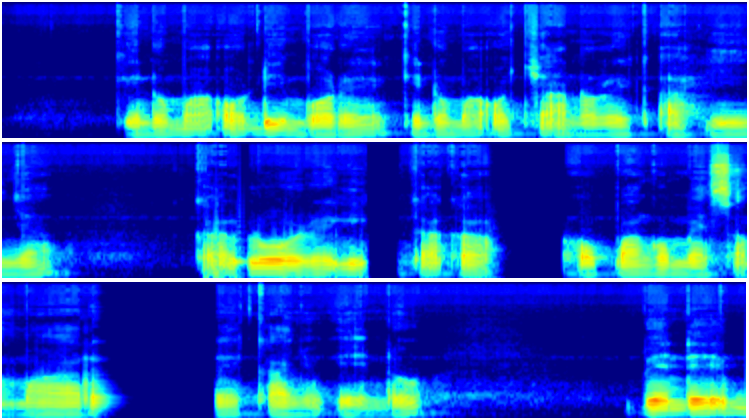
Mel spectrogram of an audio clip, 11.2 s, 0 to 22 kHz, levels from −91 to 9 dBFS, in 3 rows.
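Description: From 4.57 to 5.73 s the speech stalls repeatedly, a stutter. It halts 20 times, the longest for 161 ms. Packets arrived late, so the receiver kept extending the last sound. About 433 ms is filled in, 38% of the span. Nothing is lost, but it drags and judders.

From 6.15 to 6.55 s comes a call audio freeze. The last sound is held, fades, then goes silent for about 280 ms. Speech resumes where it stopped, 386 ms later. Packets were likely held up in transit, emptying the jitter buffer.

A lighter stutter runs from 7.47 to 7.90 s. Ten short stalls, none over 13 ms, fill 115 ms. That is 27% of the span. The speech drags and stutters.

A second freeze follows at once, from 7.92 to 8.54 s. The sound holds and fades, then about 450 ms is silent. The speech picks up unchanged, now 596 ms late.

From 9.70 to 10.12 s a jitter buffer slow-down stretches the speech. Repeated pitch periods or bits of pauses add 79 ms, so it plays at 83% speed. 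The pitch does not change. Sounds are drawn out while the receiver rebuilds its reserve.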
